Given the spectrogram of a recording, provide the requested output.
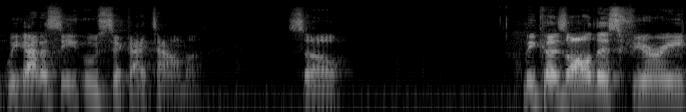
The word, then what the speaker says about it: Itauma: Moses Itauma.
